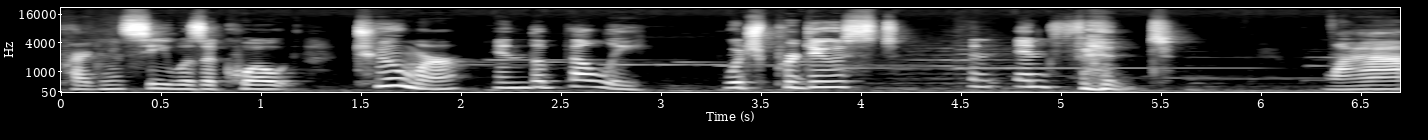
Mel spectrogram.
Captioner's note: laughs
